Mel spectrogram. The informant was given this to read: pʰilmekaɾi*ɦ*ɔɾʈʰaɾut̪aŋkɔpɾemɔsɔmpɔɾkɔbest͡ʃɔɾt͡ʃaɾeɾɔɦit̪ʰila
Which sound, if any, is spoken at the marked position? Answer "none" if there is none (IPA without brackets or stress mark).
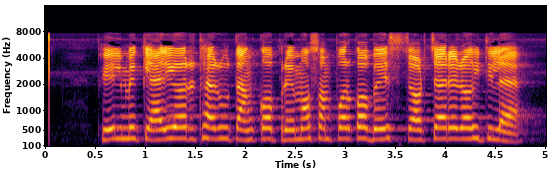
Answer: none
